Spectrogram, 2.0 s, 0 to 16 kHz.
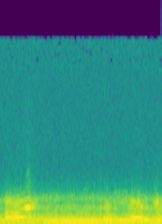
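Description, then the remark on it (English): A police patrol car drives on patrol of a precinct with a steady, continuous engine drone at moderate loudness, with faint muffled voices layered over the hum. “Sector Car Number 3 came by the station house for me, and I went on patrol of the precinct”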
